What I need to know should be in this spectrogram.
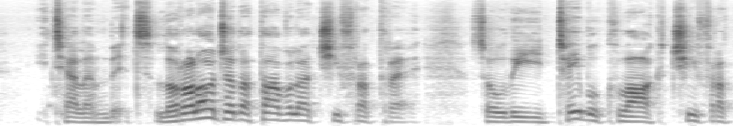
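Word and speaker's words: Cifra Tre: So the way to pronounce this is Chifra Tre, as I've said a couple of times already.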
